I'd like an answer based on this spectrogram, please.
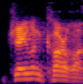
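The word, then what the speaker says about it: Jaylon Carlies: So let's talk about linebacker because, again, you pronounce his name? Carlisle? Jalen Carlisle? Yes. Jalen Carlisle.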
